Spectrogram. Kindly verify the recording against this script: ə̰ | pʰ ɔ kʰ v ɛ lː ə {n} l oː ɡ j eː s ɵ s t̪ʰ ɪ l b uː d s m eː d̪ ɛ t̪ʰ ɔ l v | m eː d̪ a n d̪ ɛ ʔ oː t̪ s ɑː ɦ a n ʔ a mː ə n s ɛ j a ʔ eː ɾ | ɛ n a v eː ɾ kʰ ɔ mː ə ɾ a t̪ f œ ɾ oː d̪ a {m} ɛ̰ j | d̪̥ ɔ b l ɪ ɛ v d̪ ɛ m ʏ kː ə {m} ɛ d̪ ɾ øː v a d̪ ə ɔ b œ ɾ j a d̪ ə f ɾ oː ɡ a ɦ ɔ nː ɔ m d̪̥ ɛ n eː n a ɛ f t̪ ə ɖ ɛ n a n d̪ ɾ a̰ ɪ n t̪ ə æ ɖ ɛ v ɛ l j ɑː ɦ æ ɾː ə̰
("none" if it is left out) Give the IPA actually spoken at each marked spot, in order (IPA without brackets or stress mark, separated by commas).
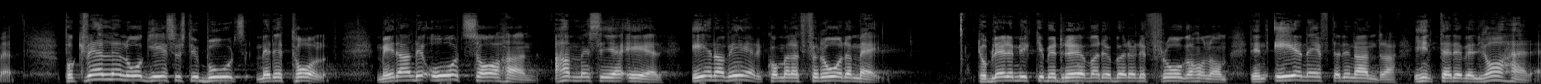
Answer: n, m, b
